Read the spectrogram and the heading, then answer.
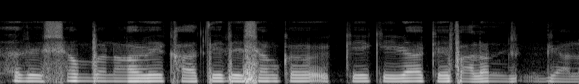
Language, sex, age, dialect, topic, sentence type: Bhojpuri, male, 25-30, Western, agriculture, statement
